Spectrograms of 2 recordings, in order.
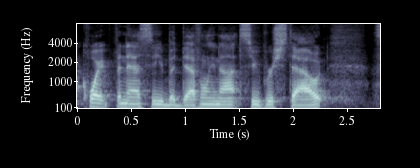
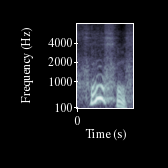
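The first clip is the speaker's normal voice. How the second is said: sharp high whew of amazement; high impressed whew; impressed whistle-whew; 3 dB louder than usual. Real, not acted. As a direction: let out a high whew at the bait. Reacting to the best jig.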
